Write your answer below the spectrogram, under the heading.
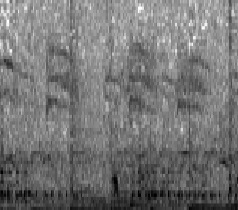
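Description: A tom turkey gobbles in a rapid, rattling burst, answering a hoot owl's call, moderately loud, with a few sharp thumps and outdoor background noise around it. No one speaks.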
